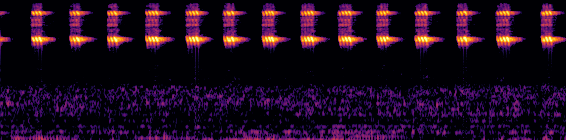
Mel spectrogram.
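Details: A jeliteng cricket sings shrilly, giving a dozen crisp, high-pitched chirps at a steady pace of a little over three per second; a soft low rumble lies beneath.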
